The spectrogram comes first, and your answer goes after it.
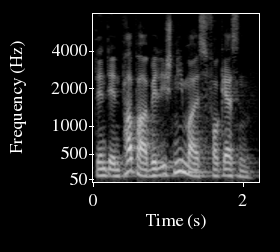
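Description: A man voicing a sad little boy who misses his father, speaking quietly in a children's storybook reading. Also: mid-range voice, lively intonation, normal speed, slightly rough. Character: grieving little boy missing his dad.

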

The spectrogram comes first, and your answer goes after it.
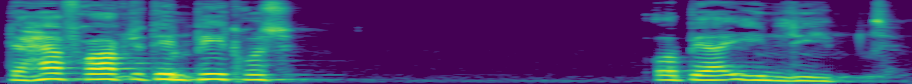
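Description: A man preaching a sermon in a slow, earnest way, dropping to a soft whisper for repeated questions. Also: high voice.

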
